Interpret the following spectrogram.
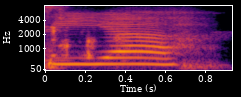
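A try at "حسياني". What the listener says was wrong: Hissiyani, bukan hissiyah saja, hissiyani. Hissi dan hissi.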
